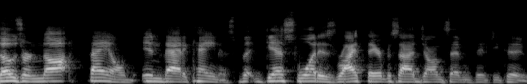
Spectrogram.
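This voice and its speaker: A man with a North Carolina accent talks at a moderate pace and medium pitch, in an animated tone with hardly any pauses. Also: ordinary pitch variation. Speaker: pastor. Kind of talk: casual religious discussion. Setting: studio.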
